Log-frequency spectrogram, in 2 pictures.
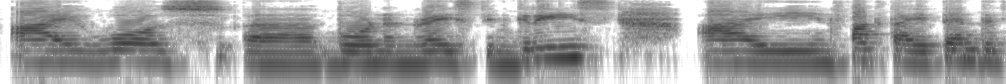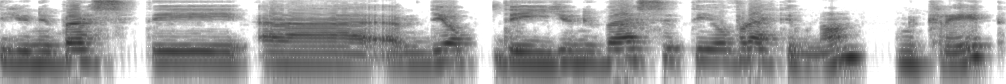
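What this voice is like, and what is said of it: Greek accent. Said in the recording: “Obviously, I'm a Greek. You can probably hear it from my accent.”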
